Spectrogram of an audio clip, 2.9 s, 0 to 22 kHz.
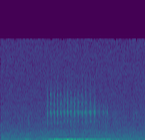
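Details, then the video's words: Male Bull-headed Shrike trading calls with a rival male during a territorial dispute, Japan, early July 2014, perched atop a TV antenna or treetop: one fast train of high, harsh repeated notes lasting about a second, fading at the end. "Bull-headed Shrikes in Territorial Dispute モズ♂（野鳥）の鳴き交わし♪"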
